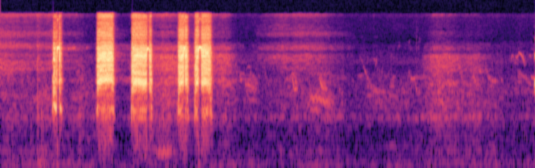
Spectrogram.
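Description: Black francolin giving a loud, harsh, grating phrase of five rasping notes over about a second and a half, then a quiet pause before another note begins.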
